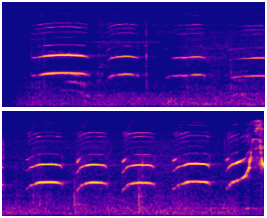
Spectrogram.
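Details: Baby monkey Mila crying as her mother Malika weans her, still relying on milk: a run of high, clear, slightly arching whistled cries, each about half a second, repeated roughly twice a second with short gaps.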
